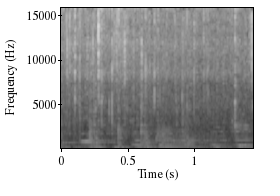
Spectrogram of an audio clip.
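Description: Eggs sizzle and fry in a pan on a work kitchen stove, a steady close crackle that runs without a break and with no voices.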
